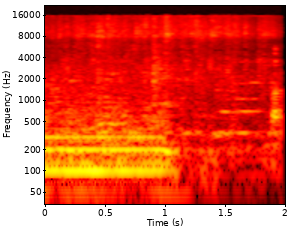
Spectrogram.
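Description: A man humming a low, steady closed-mouth "mmm" at one flat pitch, which stops about a second in.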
